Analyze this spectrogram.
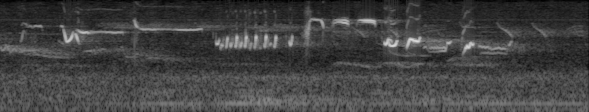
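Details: One bird's varied calls: a high whistled note, a fast stuttering buzz, then a string of loud, clipped high chirps in uneven rhythm over a steady low hum.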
